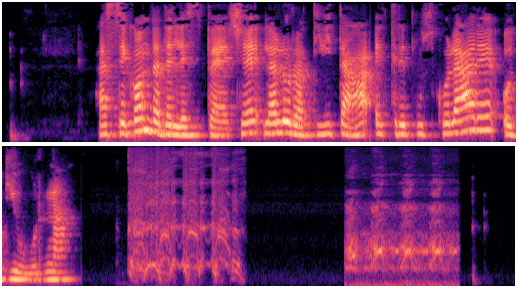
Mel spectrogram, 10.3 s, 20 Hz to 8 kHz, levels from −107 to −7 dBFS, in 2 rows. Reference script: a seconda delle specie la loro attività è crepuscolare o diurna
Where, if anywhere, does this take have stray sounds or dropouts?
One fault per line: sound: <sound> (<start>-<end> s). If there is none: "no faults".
sound: cough (6.3-7.6 s)
sound: bark (8.6-9.7 s)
